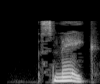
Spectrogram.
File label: "Snake", English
